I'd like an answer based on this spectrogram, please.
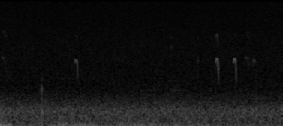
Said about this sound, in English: Wild birds. Definitely type two. I heard them calling as they flew in. Wild. Both birds calling there.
